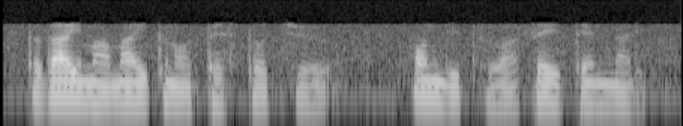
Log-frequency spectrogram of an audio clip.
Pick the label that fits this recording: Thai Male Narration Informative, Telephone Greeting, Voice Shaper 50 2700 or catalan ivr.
Voice Shaper 50 2700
